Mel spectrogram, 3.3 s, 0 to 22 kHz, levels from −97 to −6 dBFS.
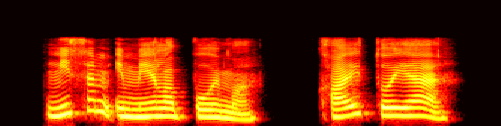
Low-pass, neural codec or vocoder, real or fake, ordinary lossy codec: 7.2 kHz; none; real; none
